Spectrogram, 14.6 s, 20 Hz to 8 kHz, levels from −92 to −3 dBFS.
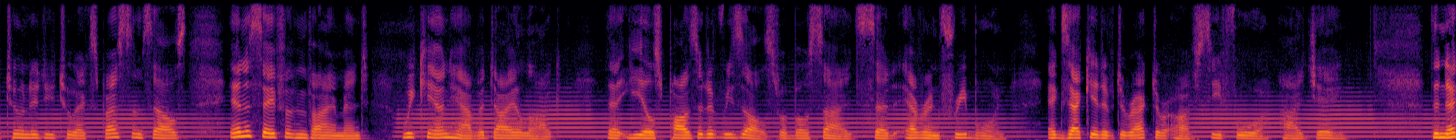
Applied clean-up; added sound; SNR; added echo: none; Trumpet; 14 dB; none.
